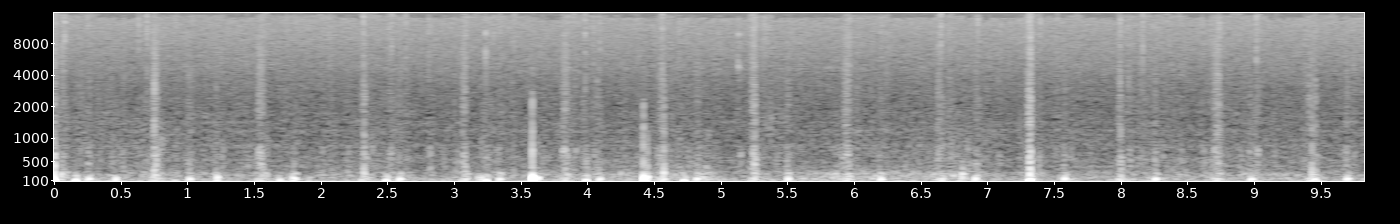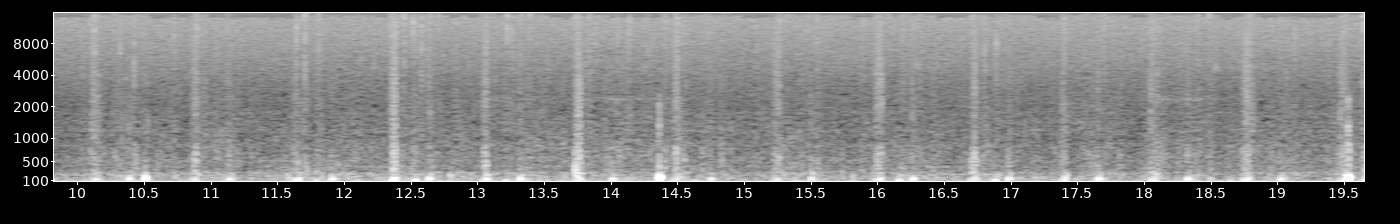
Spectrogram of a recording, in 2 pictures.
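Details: Heartbeat from an ASMR stream recorded on a 3Dio binaural microphone: steady low thumping, about 85 beats a minute, with a faint hum underneath.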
